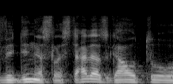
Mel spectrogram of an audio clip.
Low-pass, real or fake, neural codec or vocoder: 9.9 kHz; fake; vocoder, 44.1 kHz, 128 mel bands every 512 samples, BigVGAN v2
